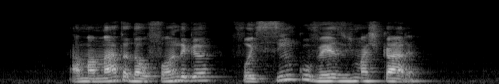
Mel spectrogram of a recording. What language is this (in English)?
Portuguese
